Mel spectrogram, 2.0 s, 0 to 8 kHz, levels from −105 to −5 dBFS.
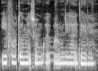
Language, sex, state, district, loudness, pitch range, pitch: Hindi, female, Arunachal Pradesh, Longding, -14 LUFS, 225-245 Hz, 235 Hz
